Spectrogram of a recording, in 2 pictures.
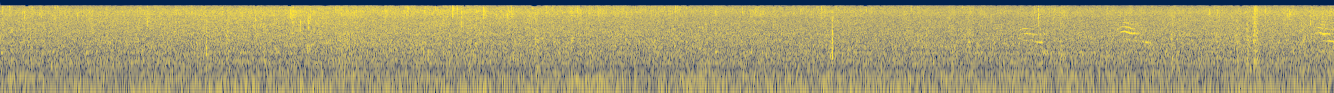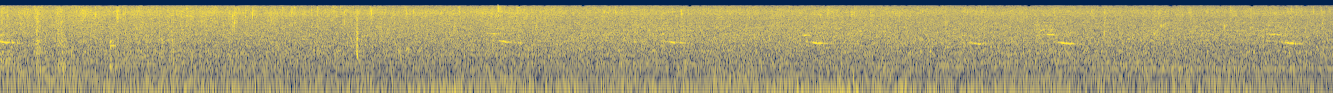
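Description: Steady rain falling, with a kitten's faint, short mews repeating again and again from about ten seconds in. Two sharp clicks stand out, one about eight seconds in and one about seventeen seconds in.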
